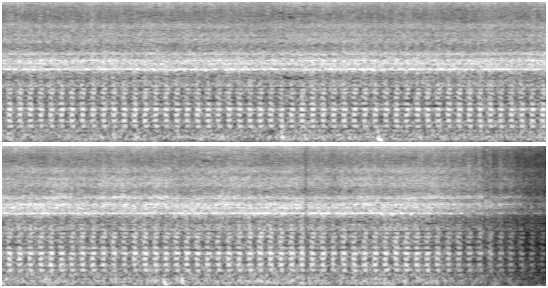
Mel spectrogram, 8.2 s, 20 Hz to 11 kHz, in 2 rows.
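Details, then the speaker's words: Deep groove ball bearing 60309 at 2,000 rpm under 20,000 N load, via electronic stethoscope: hissy rumble, more uneven and lower frequency than ring damage; damaged ball. "the noise made by a damaged ball is more uneven and of lower frequency"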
